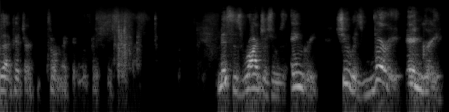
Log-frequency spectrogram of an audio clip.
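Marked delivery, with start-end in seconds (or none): 0.7-1.7 fast, soft whisper. Real, not acted. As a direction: whisper it quickly. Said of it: "repeated as whisper".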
